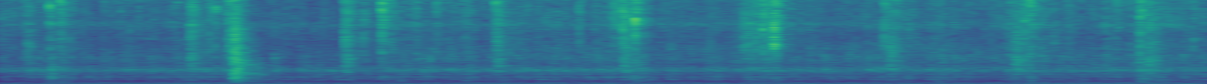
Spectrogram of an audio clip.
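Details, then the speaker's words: Bicycle rear derailleur just adjusted, run up and down the cassette: quick clean clicks, each shift landing crisply without grinding or chatter; normal gear shifting. "and that's it shifting is adjusted you know go through up and down as many times as you want to really pay attention to it listen to it"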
